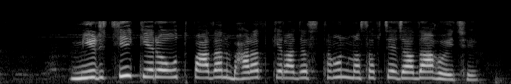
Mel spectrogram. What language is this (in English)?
Maithili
